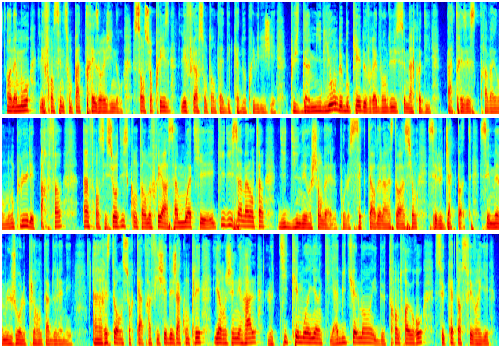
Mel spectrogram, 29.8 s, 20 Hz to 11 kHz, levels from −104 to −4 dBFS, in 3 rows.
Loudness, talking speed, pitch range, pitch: -16 LUFS, 190 wpm, 105-130 Hz, 120 Hz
